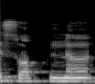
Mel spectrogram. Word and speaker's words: स्वप्न: सबसे पहला है स्वप्न। स्वप्न नहीं कहेंगे। स्वप्न न को पूरा रखेंगे।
